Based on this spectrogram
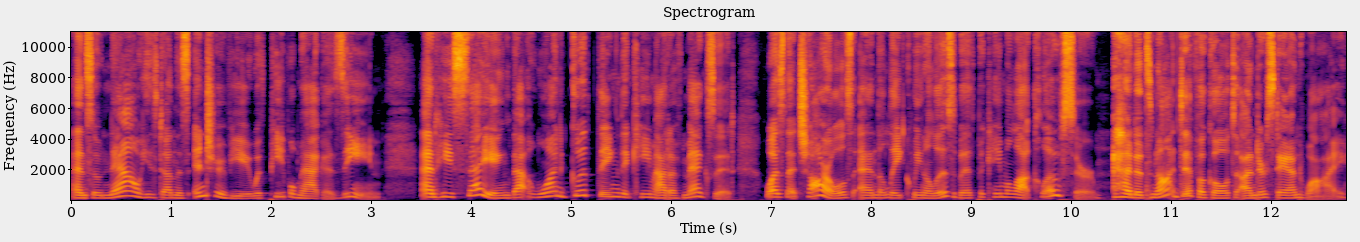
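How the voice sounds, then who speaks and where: Very wide pitch swings from a woman at a medium pitch and moderate pace, in a very clean recording with a silent background. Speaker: royal news commentator. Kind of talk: casual commentary monologue.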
